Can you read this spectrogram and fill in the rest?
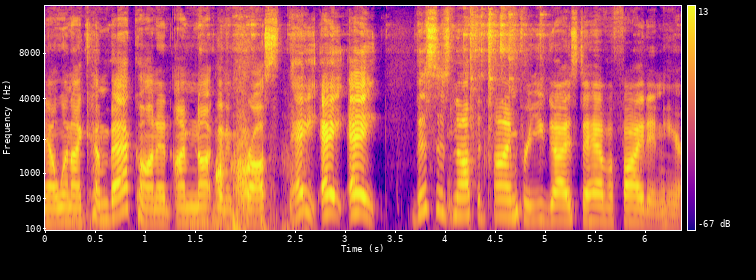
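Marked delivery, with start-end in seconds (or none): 2.4-6.4 sudden, sharp scolding shout. Breaking off mid-demonstration to stop the kids fighting: yelling. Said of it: "I didn't mean to yell".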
